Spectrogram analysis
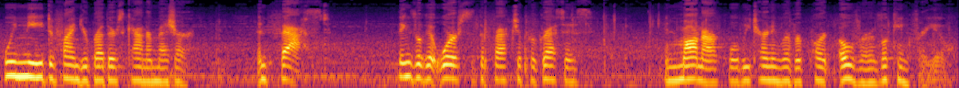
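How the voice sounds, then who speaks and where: An actress playing a tough, wry undercover agent in a video game, brusque and sardonic. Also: female voice, fairly low pitch, fairly even intonation, normal speed, slight background noise, lightly acted, rough recording. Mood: urgent, guarded. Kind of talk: video game cutscene acting.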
